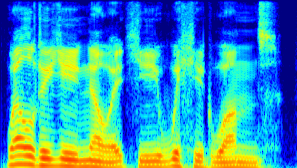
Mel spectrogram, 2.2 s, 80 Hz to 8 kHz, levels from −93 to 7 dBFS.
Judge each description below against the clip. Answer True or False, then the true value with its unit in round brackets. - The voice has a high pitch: False (105 Hz)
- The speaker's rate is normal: False (215 wpm)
